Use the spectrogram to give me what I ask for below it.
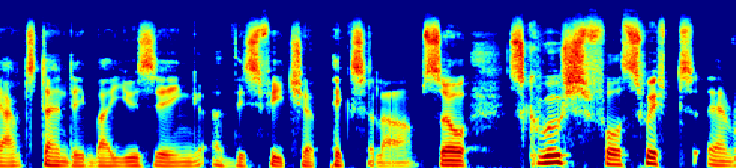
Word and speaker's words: Pixlr: reminded of something called Pixlr. So this is how I pronounce it, but it is spelled Pixlr.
